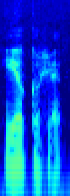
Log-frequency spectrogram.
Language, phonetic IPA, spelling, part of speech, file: Icelandic, [ˈjœːkʏl̥ˌl̥œip], jökulhlaup, noun, Is-jökulhlaup.ogg
- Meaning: A subglacial outburst flood, a run-off from a subglacial eruption, a debacle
